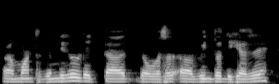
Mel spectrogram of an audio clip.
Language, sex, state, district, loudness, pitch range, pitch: Nagamese, male, Nagaland, Kohima, -14 LUFS, 130-135 Hz, 135 Hz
